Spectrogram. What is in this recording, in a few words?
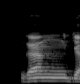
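"ganjak", Malay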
